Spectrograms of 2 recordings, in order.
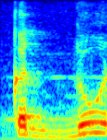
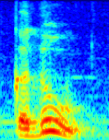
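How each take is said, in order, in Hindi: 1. बीच की d ध्वनि लंबी और दोहरी है। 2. बीच की d ध्वनि छोटी और एक है। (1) "कद्दू नहीं था" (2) "कदू असल रूप था उसका"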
